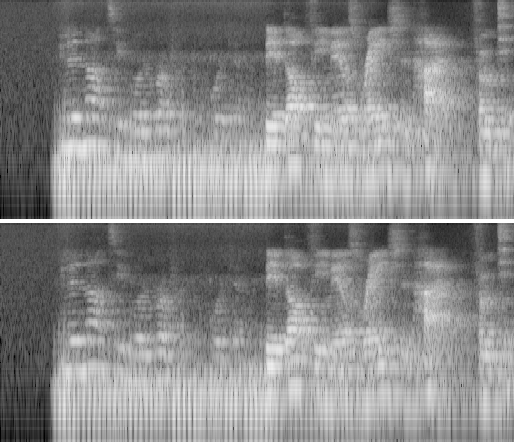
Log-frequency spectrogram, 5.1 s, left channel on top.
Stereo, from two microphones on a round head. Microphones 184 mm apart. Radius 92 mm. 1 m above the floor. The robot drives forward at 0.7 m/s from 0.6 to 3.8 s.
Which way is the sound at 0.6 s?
80° left.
